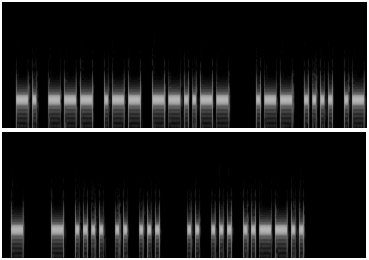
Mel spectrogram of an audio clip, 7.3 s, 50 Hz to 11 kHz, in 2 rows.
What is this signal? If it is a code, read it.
Morse code, heard as a keyed tone, about 30 wpm, 700 Hz. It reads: NOW, WHAT THIS IS?
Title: Sentences from Top 1500 Words 30wpm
